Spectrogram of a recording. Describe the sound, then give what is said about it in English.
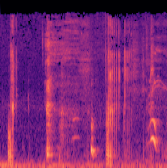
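A voice imitates a fart with a series of wet, sputtering raspberry bursts, five or so spread over a few seconds, loud, with no talking between them. “Do you fart?”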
